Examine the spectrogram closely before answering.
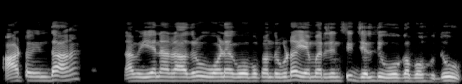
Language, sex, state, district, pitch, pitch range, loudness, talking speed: Kannada, male, Karnataka, Bellary, 175 Hz, 170-180 Hz, -15 LUFS, 130 wpm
